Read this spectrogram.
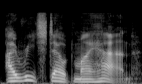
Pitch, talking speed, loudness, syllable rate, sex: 130 Hz, 210 wpm, -20 LUFS, 4.6 syllables/s, male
